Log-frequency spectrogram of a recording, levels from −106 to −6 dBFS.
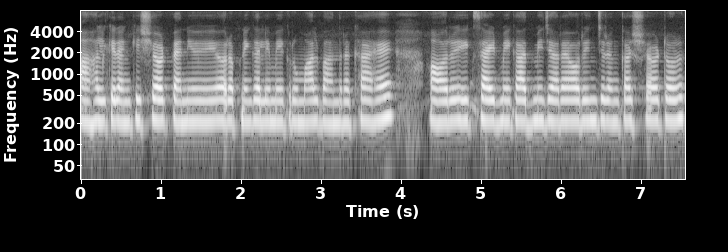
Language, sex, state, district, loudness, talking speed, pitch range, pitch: Hindi, female, Uttar Pradesh, Varanasi, -17 LUFS, 220 wpm, 210-215 Hz, 215 Hz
